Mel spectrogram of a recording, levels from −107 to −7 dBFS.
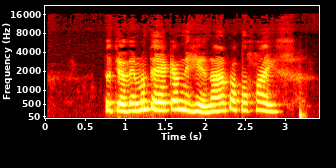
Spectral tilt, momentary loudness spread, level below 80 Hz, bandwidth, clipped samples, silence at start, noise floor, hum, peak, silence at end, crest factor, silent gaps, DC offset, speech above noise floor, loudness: -6.5 dB/octave; 13 LU; -52 dBFS; 9.6 kHz; under 0.1%; 0.75 s; -63 dBFS; none; -2 dBFS; 0.2 s; 14 dB; none; under 0.1%; 49 dB; -15 LUFS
